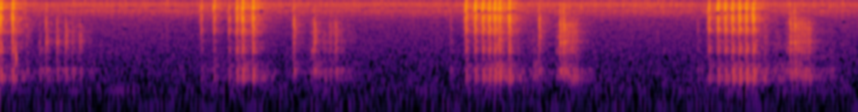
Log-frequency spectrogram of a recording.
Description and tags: Frog Croak
A ring a metal was slid across ridges of a metal lamp.
croak, croaking, frogs, frog, pond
